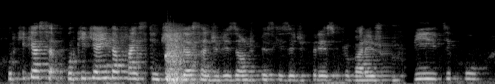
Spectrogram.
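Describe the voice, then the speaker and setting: Halting Brazilian woman on an echoey call. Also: a little high, slight background noise. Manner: halting, repeats words. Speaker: moderator asking a question. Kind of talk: spontaneous questioning on a conference call. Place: conference call. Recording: echoey, dull conference call audio.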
